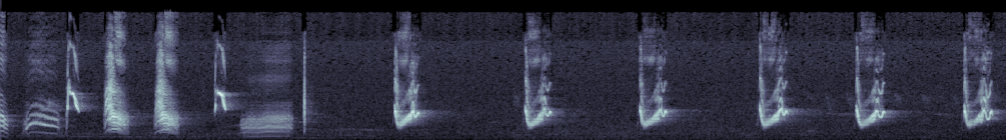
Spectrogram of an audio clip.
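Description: A Long-tailed Shrike opens with a quick jumble of varied notes and one harsh buzz, then gives sharp, high, downslurred chirps roughly every three-quarters of a second.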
